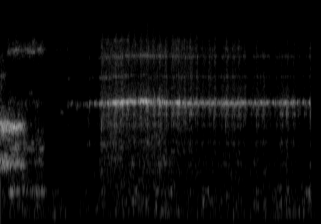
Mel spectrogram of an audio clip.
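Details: Northern flicker call, strong, loud, steady and insistent despite its smaller size, similar to the pileated woodpecker's: a steady run of high, ringing notes, about four per second for several seconds. A man's voice is heard briefly before it.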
